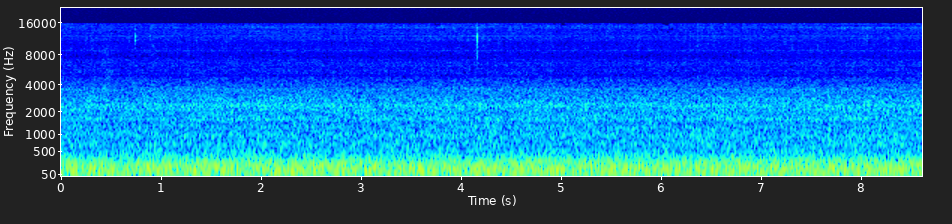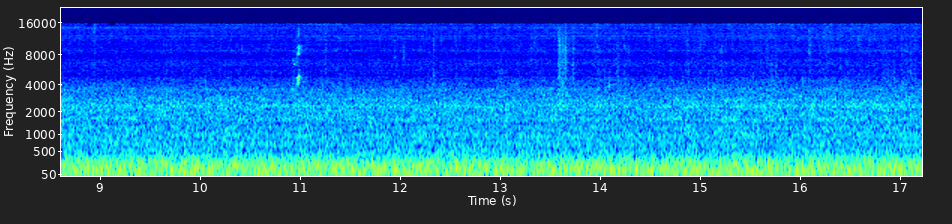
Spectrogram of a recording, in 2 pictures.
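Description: Jet engines roar steadily through the cabin of an airliner in flight.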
